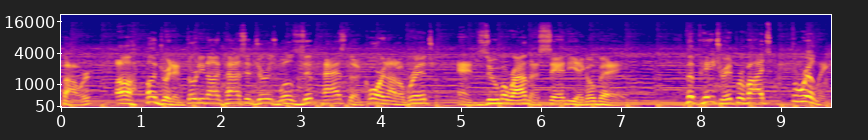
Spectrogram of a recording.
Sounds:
music
speech

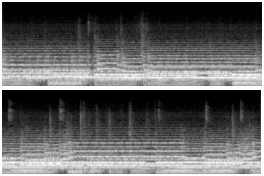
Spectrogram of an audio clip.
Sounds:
keyboard (musical)
piano
classical music
organ
musical instrument
music

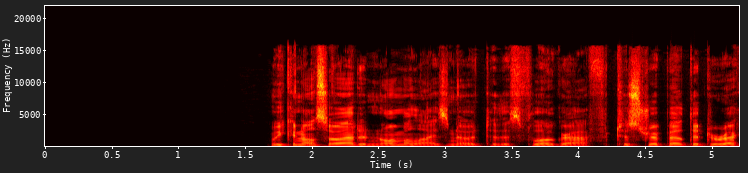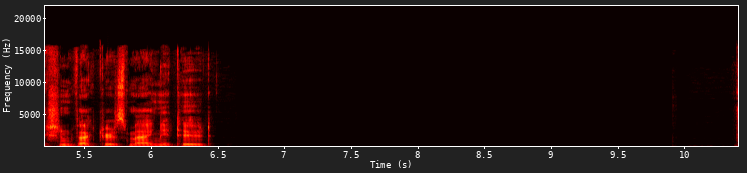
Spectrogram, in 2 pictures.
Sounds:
silence
speech

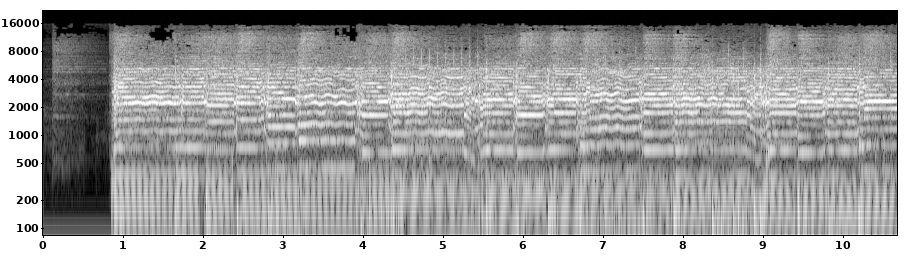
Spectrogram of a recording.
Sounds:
bass guitar
music
strum
musical instrument
plucked string instrument
guitar

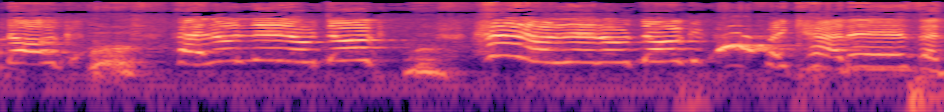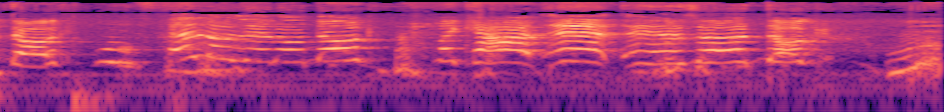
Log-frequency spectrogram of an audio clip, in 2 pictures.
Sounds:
speech

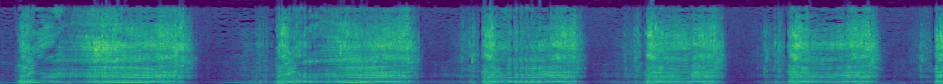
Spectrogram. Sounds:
roar
wild animals
lions growling
animal
groan
roaring cats

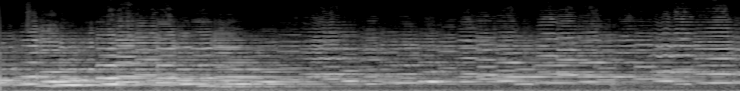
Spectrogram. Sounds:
bowed string instrument
violin
playing cello
cello

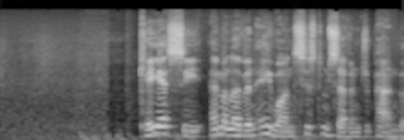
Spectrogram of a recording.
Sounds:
speech
music

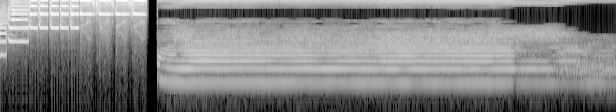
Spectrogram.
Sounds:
outside, urban or man-made

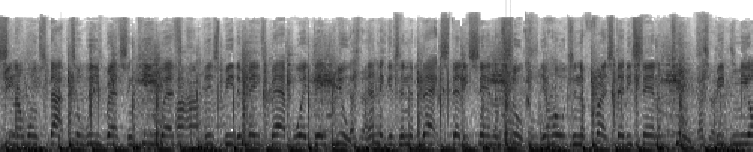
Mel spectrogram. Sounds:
music

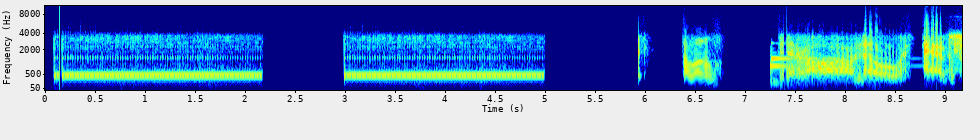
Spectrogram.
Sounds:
telephone dialing

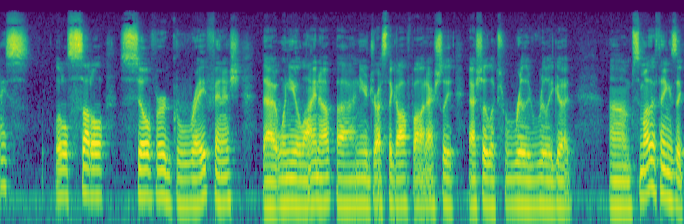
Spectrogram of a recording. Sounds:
speech

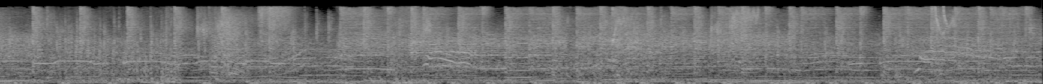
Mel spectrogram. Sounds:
music

